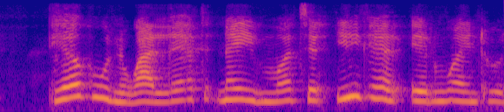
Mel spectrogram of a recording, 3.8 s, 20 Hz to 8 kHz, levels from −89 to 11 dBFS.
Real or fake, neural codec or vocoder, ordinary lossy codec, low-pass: fake; codec, 16 kHz in and 24 kHz out, 0.8 kbps, FocalCodec, streaming, 65536 codes; none; 7.2 kHz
